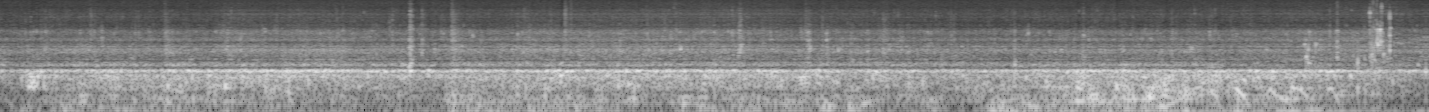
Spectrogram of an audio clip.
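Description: Muffled splashing and thumping of swimmers churns underwater.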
